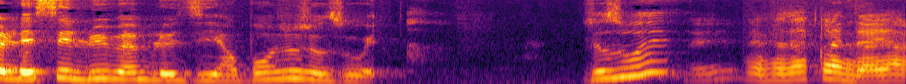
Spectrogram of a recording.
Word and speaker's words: Josué: Moi, c'est Josué. Josué. Josué, comme ça, Josué.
